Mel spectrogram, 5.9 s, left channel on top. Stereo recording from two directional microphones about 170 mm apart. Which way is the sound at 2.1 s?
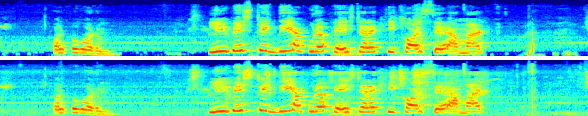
Centre (ahead or behind).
